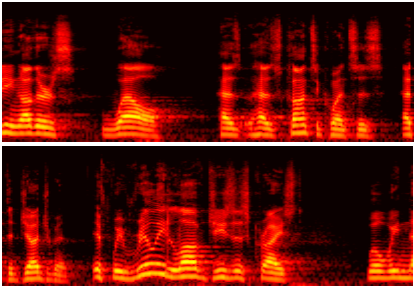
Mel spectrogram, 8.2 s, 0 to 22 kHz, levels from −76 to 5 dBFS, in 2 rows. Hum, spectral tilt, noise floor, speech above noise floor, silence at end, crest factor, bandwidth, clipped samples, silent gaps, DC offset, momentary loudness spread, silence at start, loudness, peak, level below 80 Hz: none; -5 dB/octave; -58 dBFS; 35 dB; 0 s; 18 dB; 16 kHz; under 0.1%; none; under 0.1%; 16 LU; 0 s; -24 LUFS; -6 dBFS; -64 dBFS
